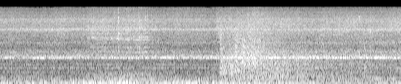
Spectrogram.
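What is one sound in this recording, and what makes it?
A low magical hum swells with a shimmering whoosh.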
